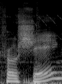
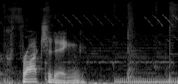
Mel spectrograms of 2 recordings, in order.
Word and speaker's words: crocheting: Is it how how is it pronounced? Crocheting or crotcheting?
